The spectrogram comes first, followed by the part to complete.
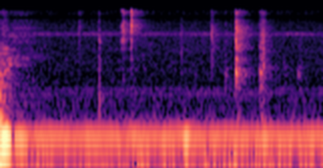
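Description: Several light, sharp clicks of a computer mouse and keyboard being worked, spread through the second half, over a steady low hum.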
